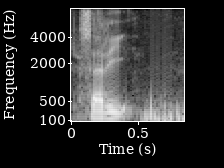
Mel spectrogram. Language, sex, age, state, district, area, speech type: Tamil, male, 18-30, Tamil Nadu, Thoothukudi, rural, read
